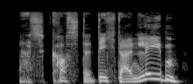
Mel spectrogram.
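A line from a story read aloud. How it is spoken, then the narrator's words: Bride calling out. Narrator (German): rief die Braut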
